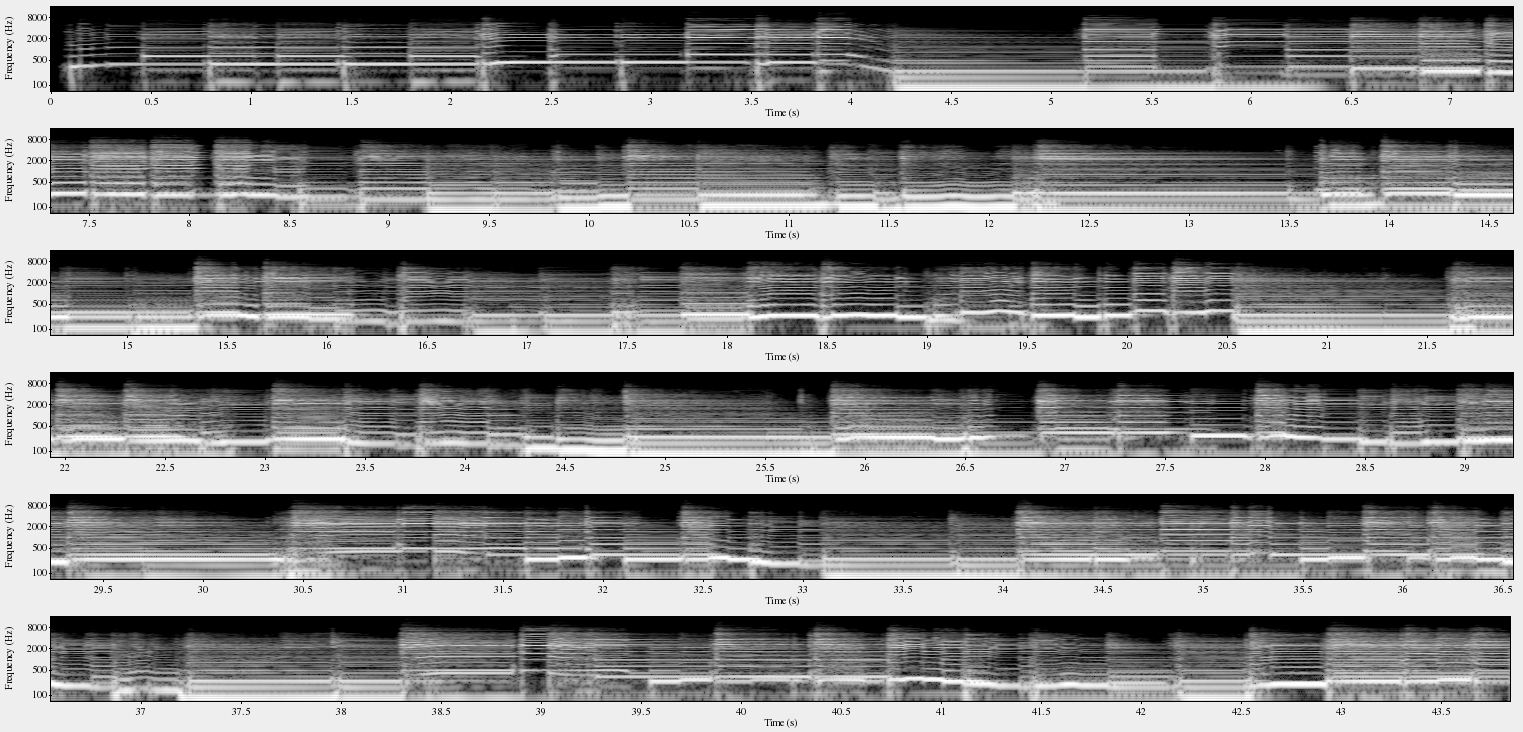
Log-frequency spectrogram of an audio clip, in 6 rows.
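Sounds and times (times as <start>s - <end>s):
G5 EL34 tube amp crunch: 0.3s - 43.8s.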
